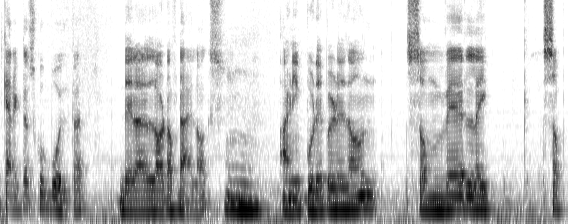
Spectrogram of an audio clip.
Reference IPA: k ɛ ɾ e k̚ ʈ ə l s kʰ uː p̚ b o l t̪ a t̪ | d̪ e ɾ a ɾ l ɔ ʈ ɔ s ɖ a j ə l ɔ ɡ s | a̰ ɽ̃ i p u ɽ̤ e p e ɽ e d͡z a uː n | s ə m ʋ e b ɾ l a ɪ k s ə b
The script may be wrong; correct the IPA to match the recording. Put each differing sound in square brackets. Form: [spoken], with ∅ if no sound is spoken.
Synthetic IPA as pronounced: k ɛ ɾ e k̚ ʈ ə [ɾ] s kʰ uː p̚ b o l t̪ a t̪ | d̪ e ɾ a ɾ l ɔ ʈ ɔ [f] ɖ a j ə l ɔ ɡ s | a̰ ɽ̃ i p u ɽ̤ e p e ɽ e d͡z a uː n | s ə m ʋ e [∅] ɾ l a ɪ k s ə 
